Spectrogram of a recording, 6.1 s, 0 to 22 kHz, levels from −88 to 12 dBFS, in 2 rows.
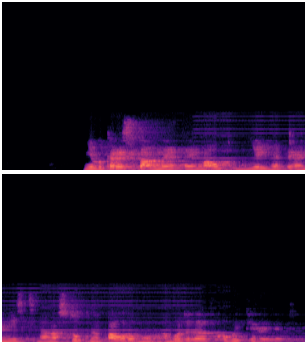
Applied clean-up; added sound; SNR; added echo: neural separator model SepFormer DNS4.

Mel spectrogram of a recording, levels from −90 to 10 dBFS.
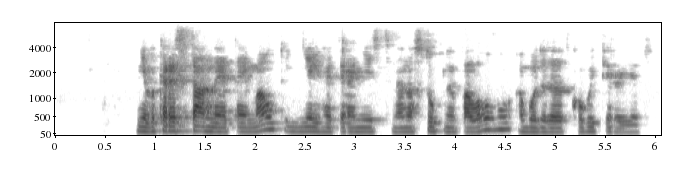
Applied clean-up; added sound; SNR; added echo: none; none; none; none.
